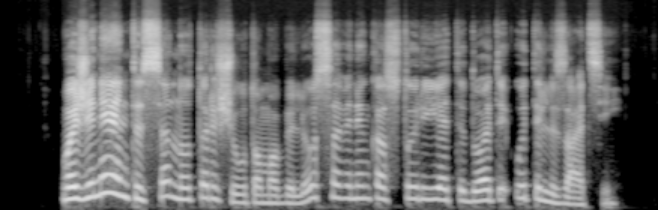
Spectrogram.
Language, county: Lithuanian, Panevėžys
